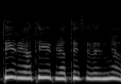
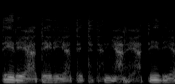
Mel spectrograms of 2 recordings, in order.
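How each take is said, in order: First: It sounds sweet and lovely. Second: It sounds eerie and creepy.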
